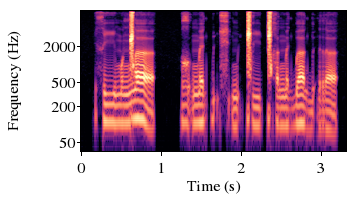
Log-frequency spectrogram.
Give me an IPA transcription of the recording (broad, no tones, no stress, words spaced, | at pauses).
θiː moŋ͡ǁɐː | ɣo̰ŋ͡mɛ k͡pḭ xḭŋ͡mḭǁiː ǁʰɐŋ͡mɛɡ͡bɐː ɡ͡bɛ̰rɐ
